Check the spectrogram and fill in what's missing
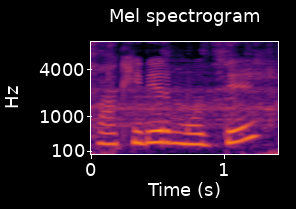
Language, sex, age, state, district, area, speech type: Bengali, female, 18-30, West Bengal, Dakshin Dinajpur, urban, spontaneous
